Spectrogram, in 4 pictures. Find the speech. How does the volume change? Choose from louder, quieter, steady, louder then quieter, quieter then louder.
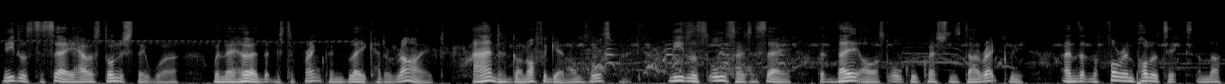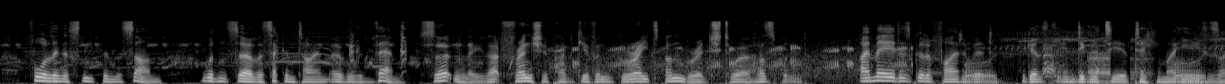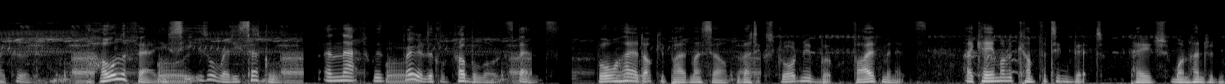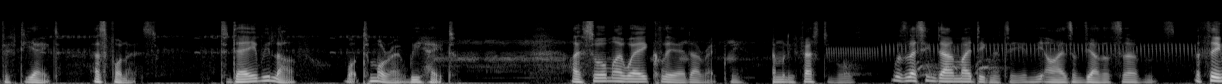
steady.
